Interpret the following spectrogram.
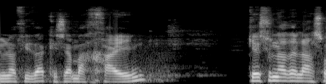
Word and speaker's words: Jaén: Caen, es decir, que de mi ciudad natal, Jaén, le podemos sustituir la J de Jaén por una C y ya tenemos la ciudad de Caen, la pronunciación, y sin embargo Jaén, con respecto a Caen, tiene un acento escrito.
